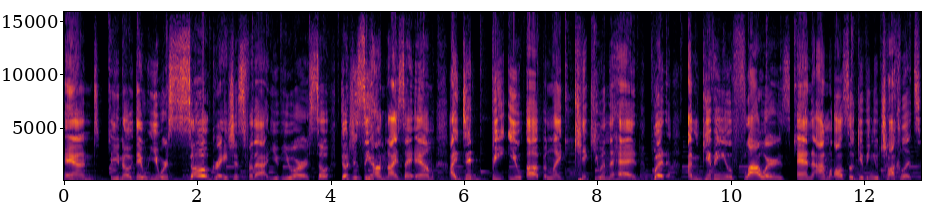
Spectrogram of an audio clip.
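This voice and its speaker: A man with a high pitch for a man speaks in a playful tone at a moderate pace, his pitch swinging very widely, with hardly any pauses and music in the background. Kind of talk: reaction video commentary. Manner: sassy, playful.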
